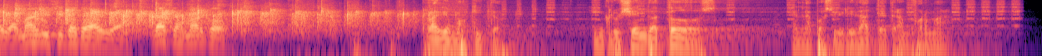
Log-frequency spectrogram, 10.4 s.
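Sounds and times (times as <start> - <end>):
group applause: 0.0 - 5.5
speech: 0.1 - 2.4, 4.2 - 5.1, 5.9 - 7.3, 7.9 - 9.8.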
